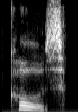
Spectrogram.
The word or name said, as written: coze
